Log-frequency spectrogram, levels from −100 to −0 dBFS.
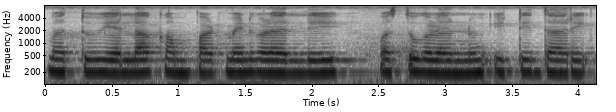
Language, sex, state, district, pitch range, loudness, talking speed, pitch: Kannada, female, Karnataka, Bidar, 195-200 Hz, -14 LUFS, 85 wpm, 195 Hz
